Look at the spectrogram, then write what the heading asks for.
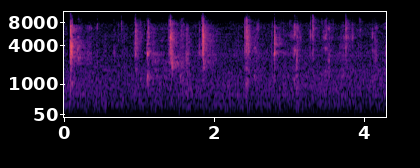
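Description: Close-miked chewing of a mouthful of stir-fried pork fried rice: soft, wet mouth clicks, irregular, about two a second.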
